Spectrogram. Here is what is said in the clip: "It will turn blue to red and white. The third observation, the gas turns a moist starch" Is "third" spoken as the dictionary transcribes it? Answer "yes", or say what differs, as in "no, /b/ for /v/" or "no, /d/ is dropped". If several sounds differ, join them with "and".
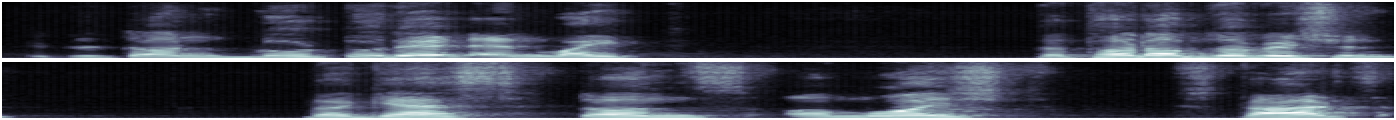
no, /t/ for /θ/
